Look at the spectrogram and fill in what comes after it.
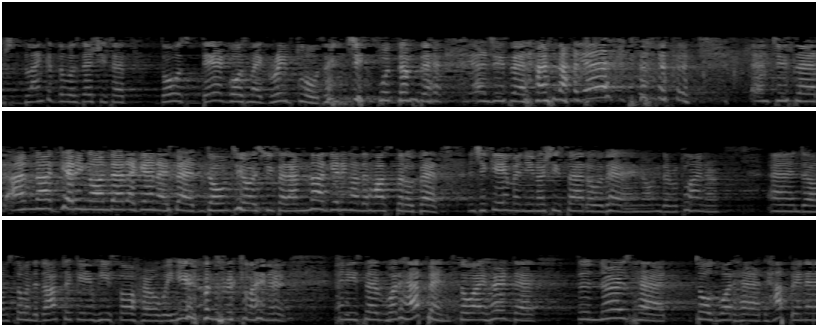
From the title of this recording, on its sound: ELBIM Church Sunday LIVE Stream Audio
